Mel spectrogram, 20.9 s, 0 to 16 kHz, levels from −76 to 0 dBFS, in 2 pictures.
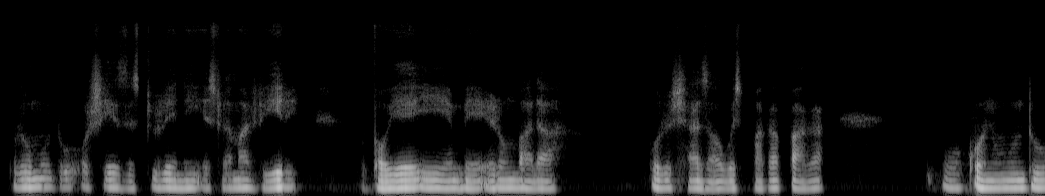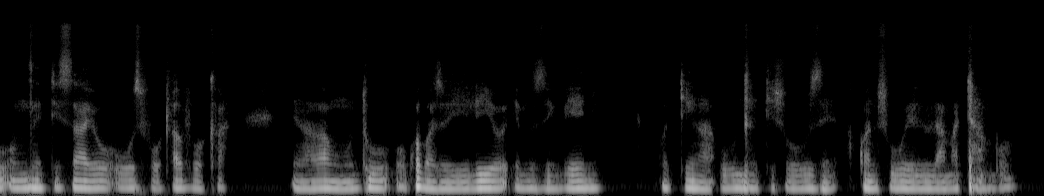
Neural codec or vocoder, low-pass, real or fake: codec, 24 kHz, 0.5 kbps, DualCodec; 10.8 kHz; fake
